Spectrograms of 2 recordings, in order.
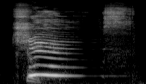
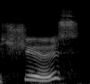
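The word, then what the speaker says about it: Tschüss: shoes.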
